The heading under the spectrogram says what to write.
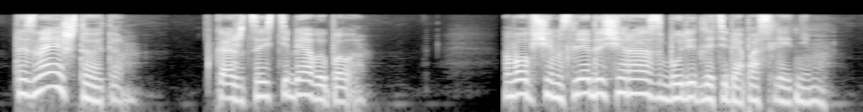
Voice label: revive critical friend, Russian; Producer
